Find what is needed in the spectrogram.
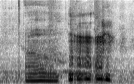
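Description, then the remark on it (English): Someone clears their throat: a drawn-out voiced hum followed by two rough, raspy bursts, loud, with no talking around it. “Sorry, I didn't mean to clear my throat, but, you know, it's just going to happen now.”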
